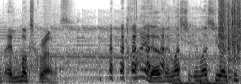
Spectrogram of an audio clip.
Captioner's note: laughs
